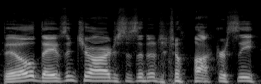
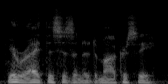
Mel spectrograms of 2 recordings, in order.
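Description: First: Lightly voiced firm boss, raised pitch; a bit louder and higher, mock-authoritative; Mister James. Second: Low, soft, subdued agreement; imitating a man quietly backing down; mock concession. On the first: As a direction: imitate a boss laying down the law. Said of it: "Mister James right here". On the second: Bill's acted reply before rallying.

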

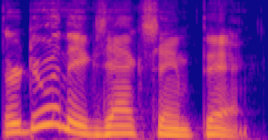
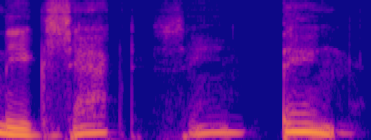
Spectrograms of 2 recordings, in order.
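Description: First: Said in the usual way. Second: Hushed, slow, as if a secret; mock whisper. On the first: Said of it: "but really it isn't". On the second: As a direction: drop into a playful stage whisper toward the end. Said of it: "I'm whispering 'cause it's a secret".

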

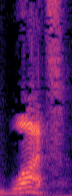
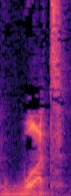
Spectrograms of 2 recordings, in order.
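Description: First: High, rising "what?", mildly yelled; mock yell into the phone, pitch jumping up; imitated yell without much volume; retold yell. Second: Said in the usual way. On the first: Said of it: "I'm just yell". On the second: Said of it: "I'm just like".

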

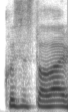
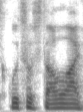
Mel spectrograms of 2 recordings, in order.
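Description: First: Louder echo of the news; mildly incredulous retort; questioning echo. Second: Said in the usual way. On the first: Acted. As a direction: repeat the news back in mock disbelief. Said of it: "And he's like". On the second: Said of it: "the guy comes across and says".

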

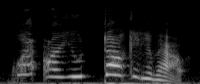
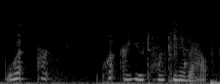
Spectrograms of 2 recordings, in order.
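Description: First: Very high-pitched incredulous question; exasperated bafflement. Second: Very soft, almost whispered puzzled question; hushed bafflement. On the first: Parent pressing the upset girl for sense, incredulous. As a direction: squeal it in disbelief, falling at the end. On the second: Parent answering an angry girl, quietly baffled. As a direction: ask it under your breath, confused. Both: Retold or imitated.

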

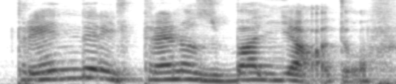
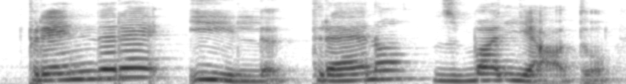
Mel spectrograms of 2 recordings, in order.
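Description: First: Said in the usual way. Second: Slow and carefully spaced; slow, clear repetition. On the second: Shown as a demonstration. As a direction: say it again slowly for learners. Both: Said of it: "teacher repeats the word twice".

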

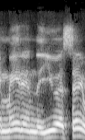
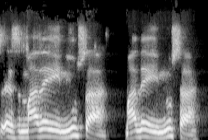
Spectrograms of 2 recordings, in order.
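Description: First: Said in the usual way. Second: Slowed "Made in usa", Spanish sounds; aunts' Spanglish. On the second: Retold or imitated. Imitating the aunts' sayings, slow Spanish "Made in usa". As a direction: say "Made in usa" as "mádei in úsa". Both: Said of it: "they would say that to say".

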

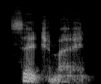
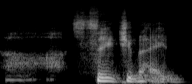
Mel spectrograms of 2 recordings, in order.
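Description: First: Said in the usual way. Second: Soft, slow, whispery sigh of reverence; reverent sigh. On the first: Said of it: "He never said". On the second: Retold or imitated. Channelled master naming who is best, reverent sigh. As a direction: breathe it out softly like a sacred name. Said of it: "it was like almost singing".

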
